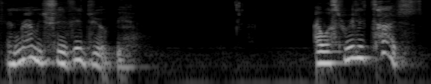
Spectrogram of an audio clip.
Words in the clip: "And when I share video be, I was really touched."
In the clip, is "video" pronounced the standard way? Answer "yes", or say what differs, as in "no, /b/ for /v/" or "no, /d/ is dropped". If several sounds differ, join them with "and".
yes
